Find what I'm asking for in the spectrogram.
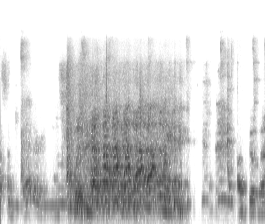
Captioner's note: laughter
